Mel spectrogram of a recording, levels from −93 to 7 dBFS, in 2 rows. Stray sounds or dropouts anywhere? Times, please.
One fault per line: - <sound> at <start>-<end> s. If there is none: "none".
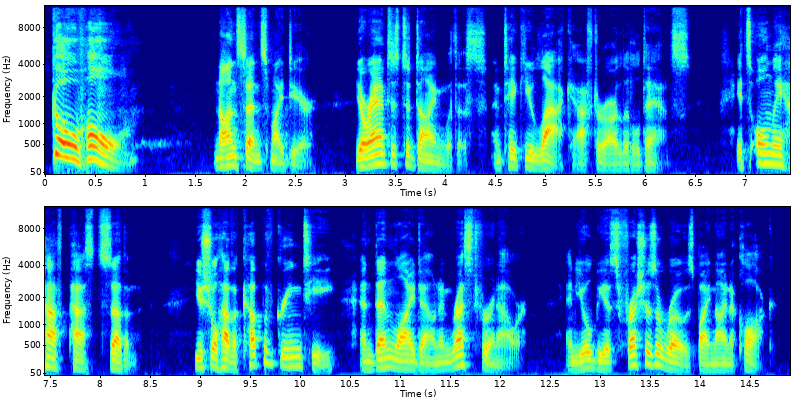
none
